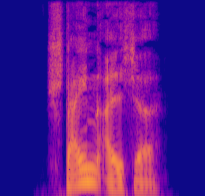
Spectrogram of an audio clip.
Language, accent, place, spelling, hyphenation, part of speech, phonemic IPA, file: German, Germany, Berlin, Steineiche, Stein‧ei‧che, noun, /ˈʃtaɪ̯nˌʔaɪ̯çə/, De-Steineiche.ogg
- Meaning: holm oak, holly oak (Quercus ilex)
